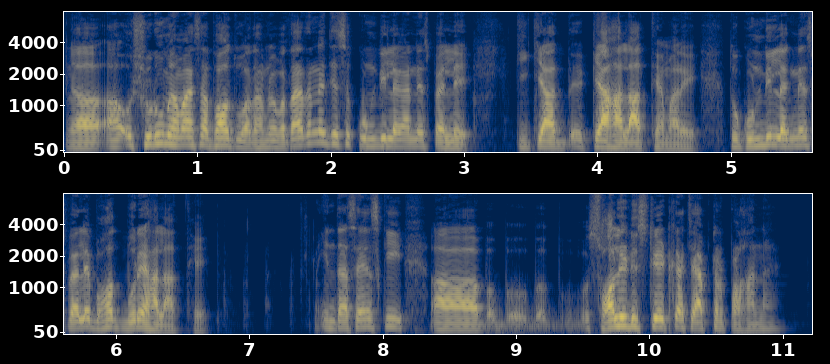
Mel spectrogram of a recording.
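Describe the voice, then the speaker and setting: A man's voice: medium pitch, expressive, fairly quick, no echo, clean studio sound. A young male chemistry teacher, rambling and joking as he scolds his students playfully. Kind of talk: lecture with teasing asides.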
